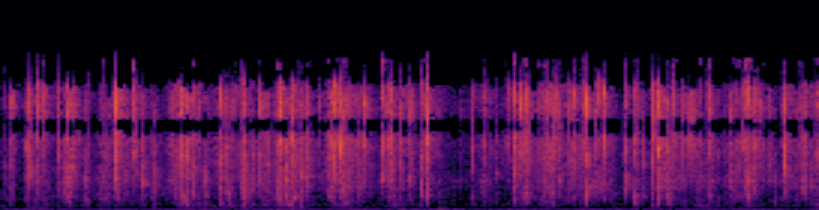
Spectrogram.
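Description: A small printed wrapper crinkling and crackling as it is crumpled and picked open by hand, in quick irregular crackles, over a low steady hum.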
